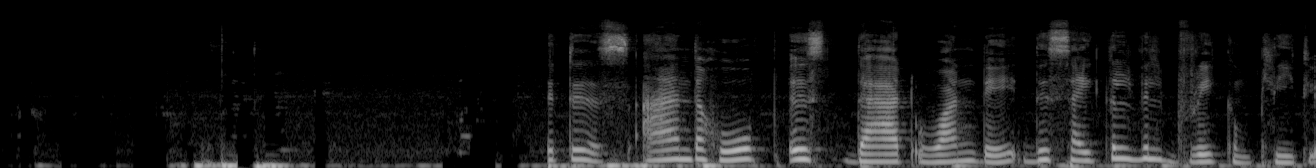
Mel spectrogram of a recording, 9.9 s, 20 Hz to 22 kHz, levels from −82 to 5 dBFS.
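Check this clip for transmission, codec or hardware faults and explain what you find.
One fault stands out in this speech clip: a stream segment skipped at 4.11 s. The sound jumps abruptly forward with a brief blip, likely because one chunk of a segmented stream failed to load and playback resumed from the next. On a waveform, the envelope breaks discontinuously; a spectrogram shows a thin vertical broadband click where the content changes.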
